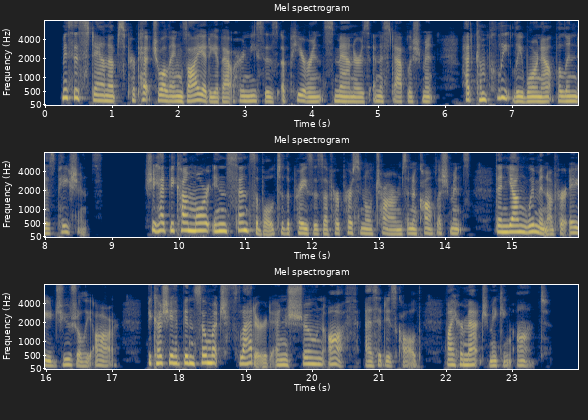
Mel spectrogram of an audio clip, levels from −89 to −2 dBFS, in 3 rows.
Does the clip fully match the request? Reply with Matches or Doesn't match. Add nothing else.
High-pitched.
Doesn't match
